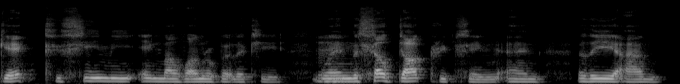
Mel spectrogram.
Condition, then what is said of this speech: Cleft palate. It meant that my speech was delayed, and as you can hear, I got a speech impediment as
